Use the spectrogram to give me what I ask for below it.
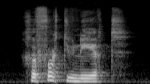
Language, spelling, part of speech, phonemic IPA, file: Dutch, gefortuneerd, adjective, /ɣəˌfɔrtyˈnert/, Nl-gefortuneerd.ogg
- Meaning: 1. fortunate, favored by fate 2. possessing a fortune, very affluent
